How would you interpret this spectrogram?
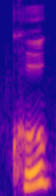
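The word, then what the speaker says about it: cook: হ্যাঁ, ককে খ হিসেবে উচ্চারণ করবেন, তাহলে বিদেশিদের মতো শোনা যাবে।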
